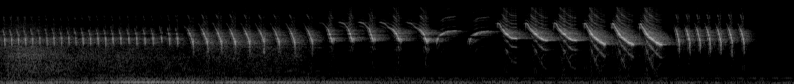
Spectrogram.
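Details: Caged AF canary, active and singing loud ngerol rolls: a soft buzzy trill builds into quick chipped repeats, then bright descending whistled notes in rapid series before stopping abruptly; low background hum throughout.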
